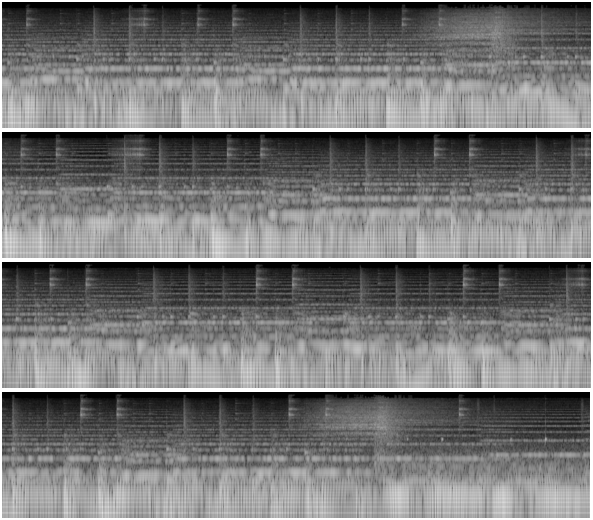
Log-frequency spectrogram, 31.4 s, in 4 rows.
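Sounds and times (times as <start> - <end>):
Yamaha MU5 synthesizer tone: 0.1 - 31.3.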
